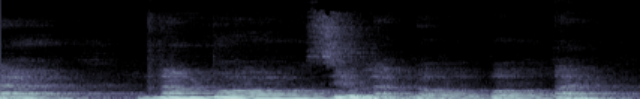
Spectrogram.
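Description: A Buddhist monk chanting in a man's voice through a microphone, holding long steady notes with short breaks between phrases.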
